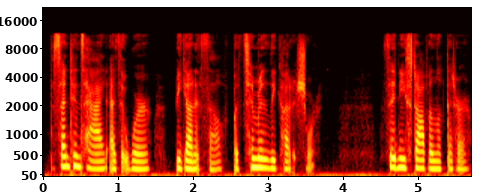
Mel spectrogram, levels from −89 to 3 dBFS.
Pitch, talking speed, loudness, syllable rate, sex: 190 Hz, 200 wpm, -20 LUFS, 7.0 syllables/s, female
